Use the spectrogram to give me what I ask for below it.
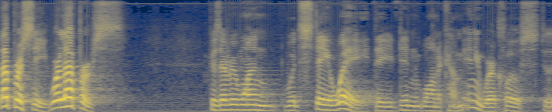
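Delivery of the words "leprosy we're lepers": loud high warning shout; desperate outcast yelling to keep people back; lepers yelling warning. Retold or imitated. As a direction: shout them away from you. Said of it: "they would yell".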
